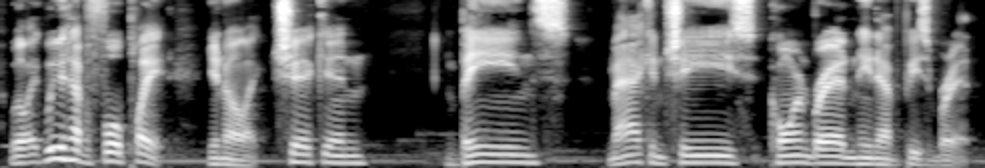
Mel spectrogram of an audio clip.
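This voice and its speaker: A man's voice: medium pitch, animated, normal speed, a little mellow, a little hiss or hum. A young man, hosting a live stream and chatting casually while reading comments, laid-back and rambling. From Texas. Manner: laid-back, rambling, repeats himself, says "bro".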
